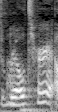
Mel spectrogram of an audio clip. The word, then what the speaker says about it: realtor: But a real estate agent, a realtor, and it's so funny, this is a pet peeve of mine, and I'm so glad you pronounce it correctly, because it's realtor. A lot of people say realtor.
